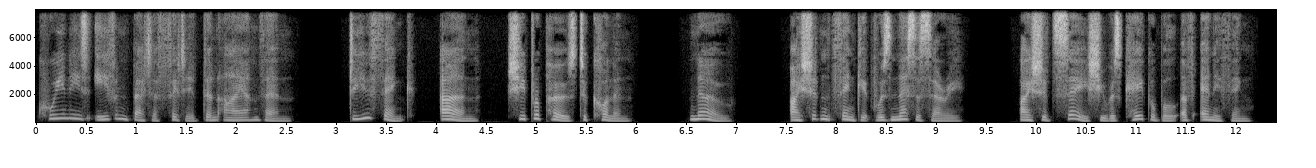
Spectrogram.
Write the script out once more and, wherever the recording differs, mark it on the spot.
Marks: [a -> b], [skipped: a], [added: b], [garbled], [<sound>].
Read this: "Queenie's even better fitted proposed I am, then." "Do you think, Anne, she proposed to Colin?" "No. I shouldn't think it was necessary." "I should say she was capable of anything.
"Queenie's even better fitted [proposed -> than] I am, then." "Do you think, Anne, she proposed to Colin?" "No. I shouldn't think it was necessary." "I should say she was capable of anything.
